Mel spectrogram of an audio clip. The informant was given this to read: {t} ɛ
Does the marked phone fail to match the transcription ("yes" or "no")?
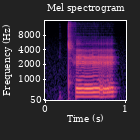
yes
